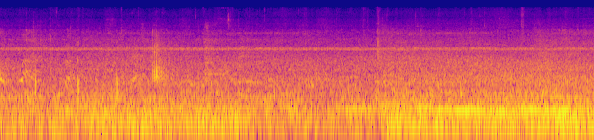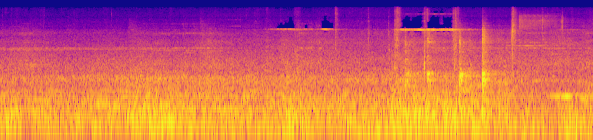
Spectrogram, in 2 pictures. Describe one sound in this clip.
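City traffic rumbles.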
